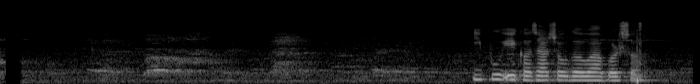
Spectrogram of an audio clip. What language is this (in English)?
Nepali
